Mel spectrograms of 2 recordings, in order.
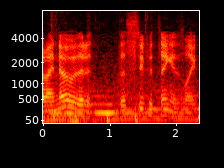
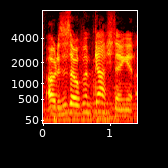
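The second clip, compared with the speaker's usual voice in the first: loud frustrated outburst; 7 semitones higher, 10 dB louder than usual. Real, not acted. Door opens after struggle.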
